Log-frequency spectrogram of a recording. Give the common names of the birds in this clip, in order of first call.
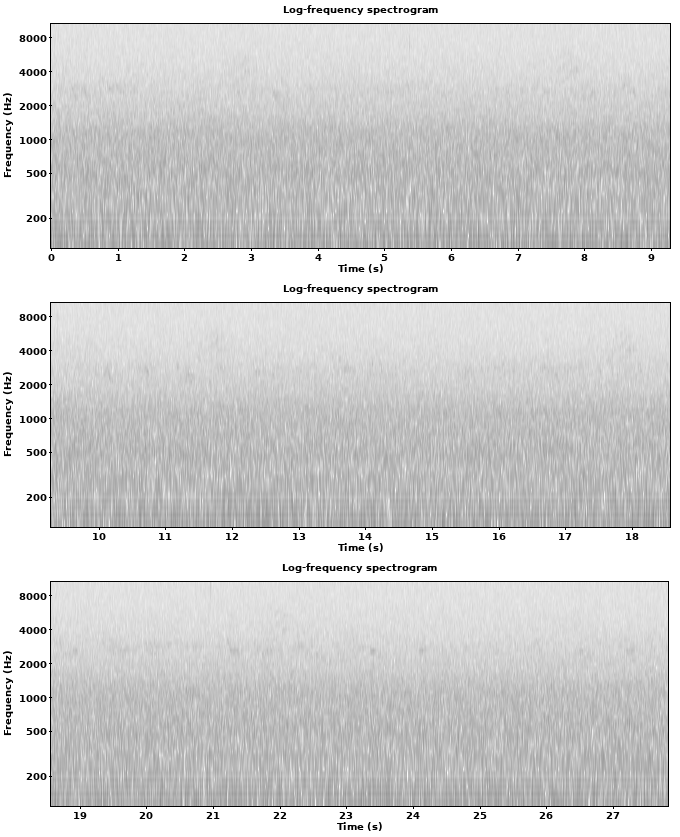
Green-tailed Towhee, Townsend's Solitaire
